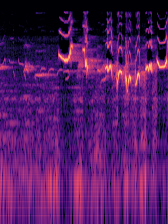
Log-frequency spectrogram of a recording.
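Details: Heated, provoked Oriental magpie-robin letting out its isian: faint soft notes at first, then a loud rising whistle followed by a fast series of dipping and curling whistled notes to the end.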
